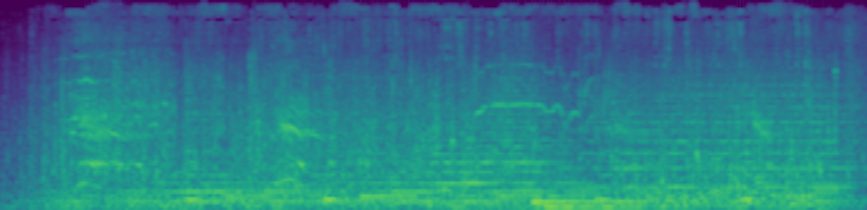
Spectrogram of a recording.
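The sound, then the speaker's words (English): A team of six horses pulling a stagecoach through a valley and around a corner, hooves clattering in a steady, loud, continuous rush while several whinnies ring out over the rumble, with no pauses. “The six-horse stagecoach rounds a corner.”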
